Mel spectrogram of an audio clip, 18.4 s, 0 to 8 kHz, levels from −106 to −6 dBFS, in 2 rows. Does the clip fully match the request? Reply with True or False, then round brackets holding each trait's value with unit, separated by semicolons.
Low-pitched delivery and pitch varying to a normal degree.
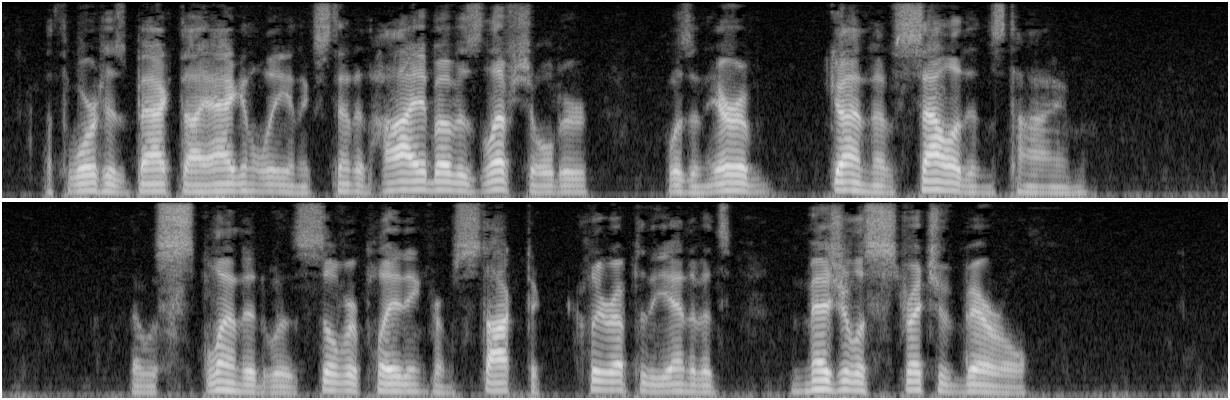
True (110 Hz; 4.0 semitones)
